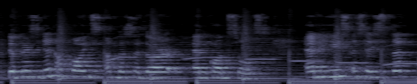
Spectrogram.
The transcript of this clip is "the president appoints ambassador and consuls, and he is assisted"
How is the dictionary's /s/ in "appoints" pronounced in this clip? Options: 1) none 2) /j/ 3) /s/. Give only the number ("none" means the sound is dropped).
3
